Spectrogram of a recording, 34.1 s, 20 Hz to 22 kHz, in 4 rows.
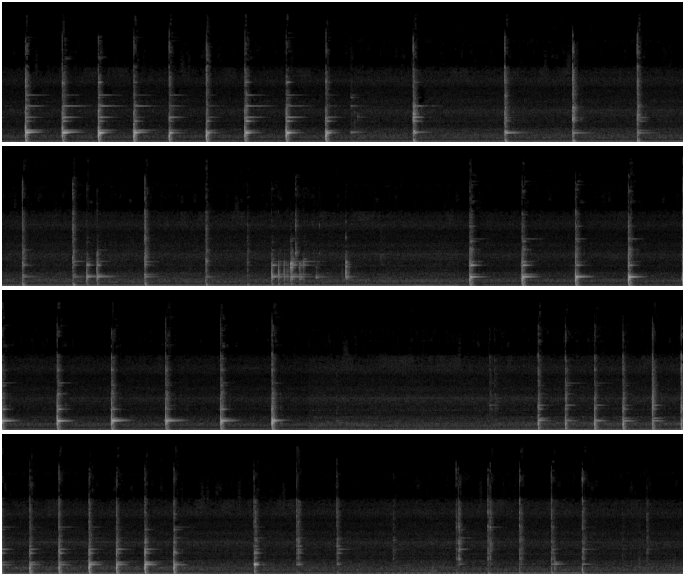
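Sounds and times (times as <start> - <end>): steady low hum: 0.0 - 34.0
hammer ringing on anvil: 0.3 - 5.5, 6.3 - 8.2, 8.8 - 12.6, 14.3 - 20.6, 23.7 - 27.9, 28.7 - 29.9, 31.2 - 33.0.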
